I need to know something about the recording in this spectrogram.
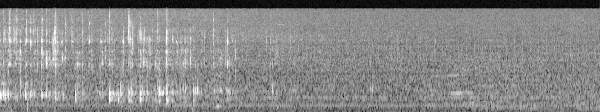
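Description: Beer poured from a can into a tilted glass: splashing most in the first two seconds, then quieter as the glass fills.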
